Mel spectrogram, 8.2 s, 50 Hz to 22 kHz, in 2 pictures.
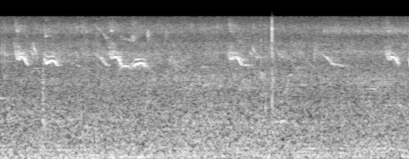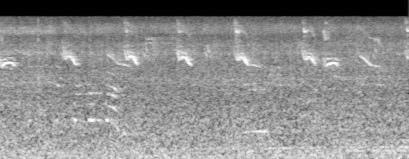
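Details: Lesser goldfinch recorded 4 June 2020 in Manizales, Colombia, giving a thin, high twittering song of quick, bright chips and slurred notes over constant hiss.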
